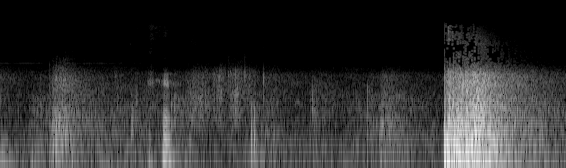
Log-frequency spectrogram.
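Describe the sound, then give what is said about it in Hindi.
Firecrackers burst outside, popping a few times over a noisy background with faint voices, then one loud burst erupts near the end and its rumble lingers. “तो क्या करेंगे इस पटाखा के बीच?”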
